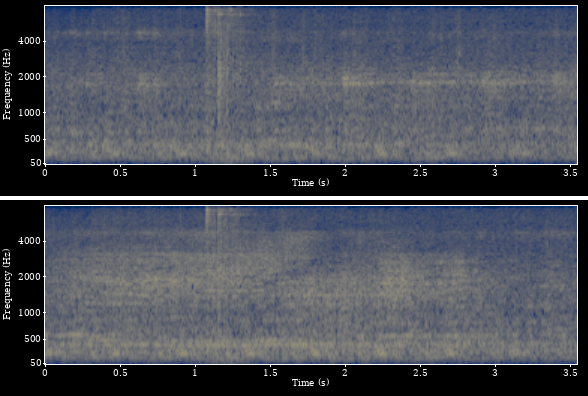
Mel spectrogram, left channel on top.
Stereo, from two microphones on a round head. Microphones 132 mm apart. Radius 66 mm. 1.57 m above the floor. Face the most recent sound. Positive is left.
turn(degrees=5)  # may be behind; listen again after turning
